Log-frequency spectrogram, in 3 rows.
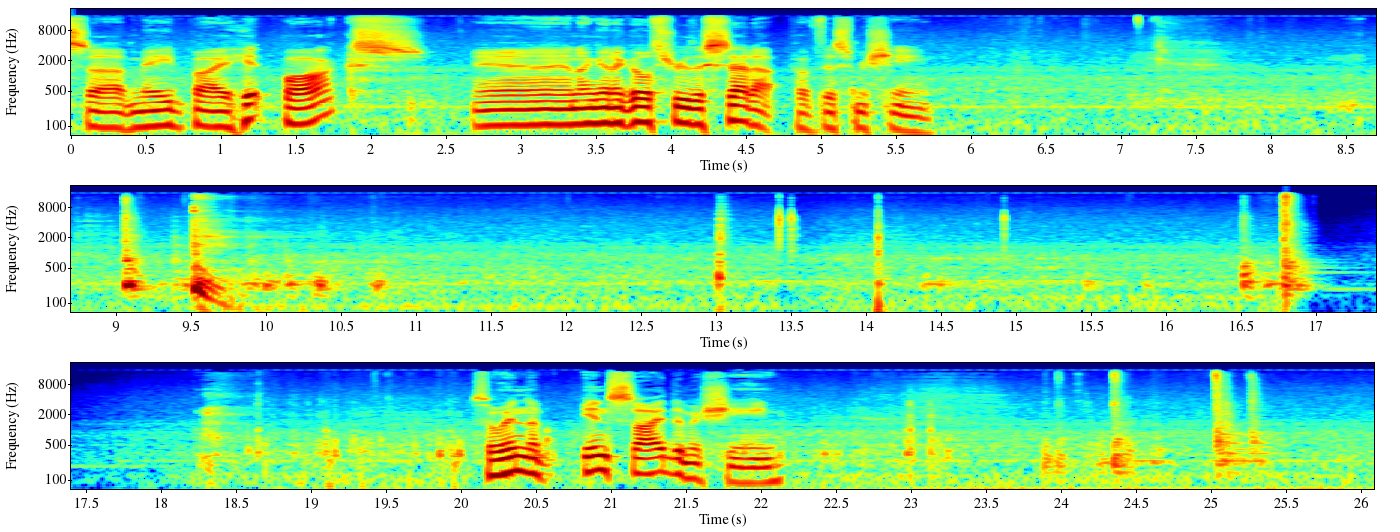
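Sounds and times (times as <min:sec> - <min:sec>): knocks and clicks on sheet metal: 0:23.9 - 0:25.4.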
